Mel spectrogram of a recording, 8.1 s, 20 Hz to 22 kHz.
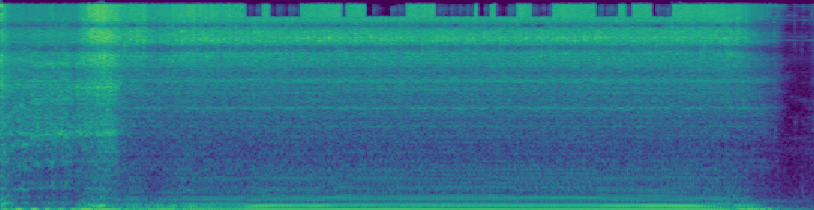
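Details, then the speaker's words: Mazda RX-7 Turbo II rotary, cold start mid-winter after three months in storage, idling with no throttle: lumpy, uneven low idle that hunts slightly; owner suspects it runs lean and needs more low-end fuel enrichment. "It's pretty cold. Yeah, I haven't really, it sounds like it needs more fuel. So this is, again, no gas pedal."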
